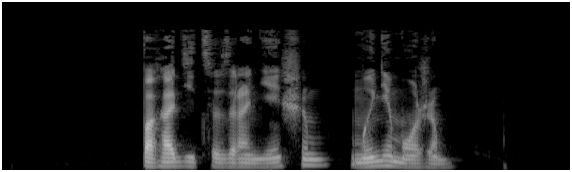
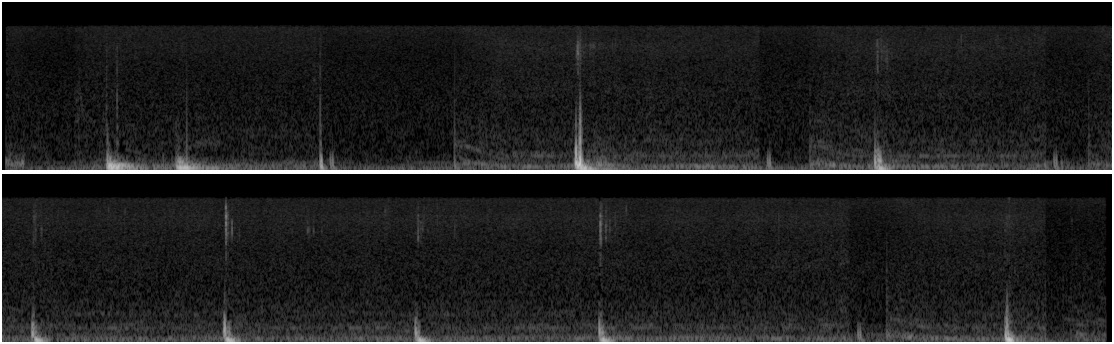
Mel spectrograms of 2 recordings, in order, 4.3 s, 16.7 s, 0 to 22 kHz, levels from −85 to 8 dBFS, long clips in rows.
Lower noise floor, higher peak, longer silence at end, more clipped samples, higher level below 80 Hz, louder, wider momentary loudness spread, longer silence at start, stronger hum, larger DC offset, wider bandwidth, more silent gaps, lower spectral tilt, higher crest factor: first, -81 dBFS vs -54 dBFS; about the same, -2 dBFS vs -4 dBFS; first, 0.9 s vs 0.65 s; neither; second, -58 dBFS vs -38 dBFS; first, -27 LUFS vs -33 LUFS; second, 13 LU vs 21 LU; first, 1.05 s vs 0.15 s; neither; neither; second, 11.5 kHz vs 13 kHz; neither; about the same, -5 dB/octave vs -6 dB/octave; about the same, 28 dB vs 30 dB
